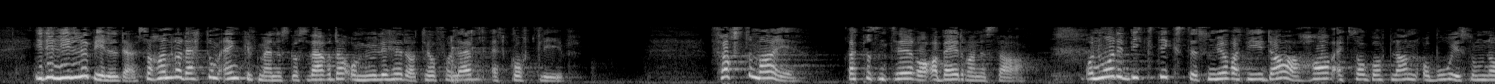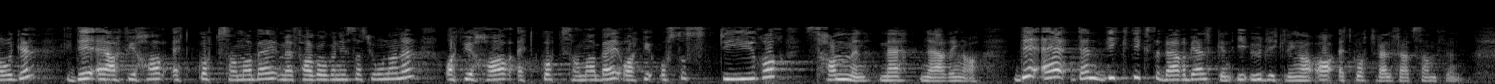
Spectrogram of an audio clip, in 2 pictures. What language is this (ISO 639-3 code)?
nob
